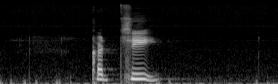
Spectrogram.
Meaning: party, faction
- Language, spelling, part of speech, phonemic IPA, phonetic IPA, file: Tamil, கட்சி, noun, /kɐʈtʃiː/, [kɐʈsiː], Ta-கட்சி.ogg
